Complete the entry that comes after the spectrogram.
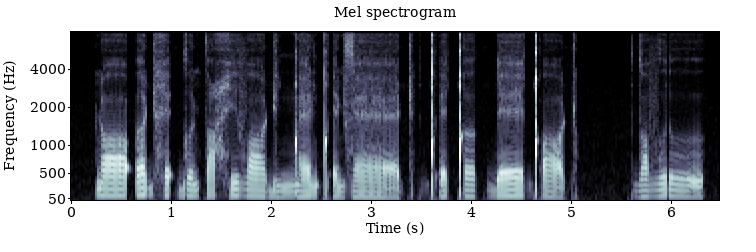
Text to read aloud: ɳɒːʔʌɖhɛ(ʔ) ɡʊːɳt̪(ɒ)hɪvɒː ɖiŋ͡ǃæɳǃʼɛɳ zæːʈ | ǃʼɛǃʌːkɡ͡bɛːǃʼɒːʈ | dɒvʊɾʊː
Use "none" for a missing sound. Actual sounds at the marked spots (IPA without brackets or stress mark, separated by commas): ʔ, ɑ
